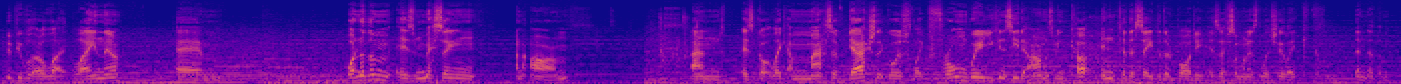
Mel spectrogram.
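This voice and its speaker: A man narrating a tabletop game as game master, rambling and hesitant with many fillers. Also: mid-range voice. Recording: background music.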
